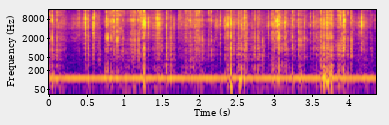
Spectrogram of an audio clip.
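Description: Long acrylic nails scratch and press on a flat sheet of plastic bubble wrap, making a dense run of crisp, bright crackles and scratches with scattered sharper snaps as bubbles pop. A steady low hum runs underneath throughout, and the overall level stays quiet and close.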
